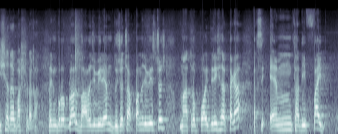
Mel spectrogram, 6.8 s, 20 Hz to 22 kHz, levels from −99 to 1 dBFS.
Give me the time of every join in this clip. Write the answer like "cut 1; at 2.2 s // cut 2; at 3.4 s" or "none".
cut 1; at 0.9 s // cut 2; at 5.1 s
